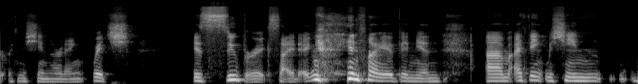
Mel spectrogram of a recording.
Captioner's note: laughs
